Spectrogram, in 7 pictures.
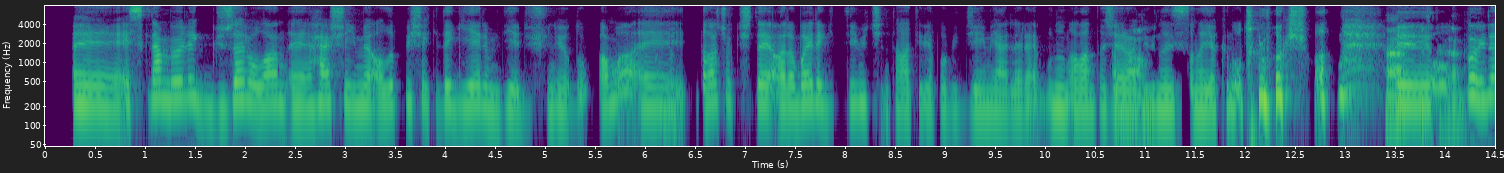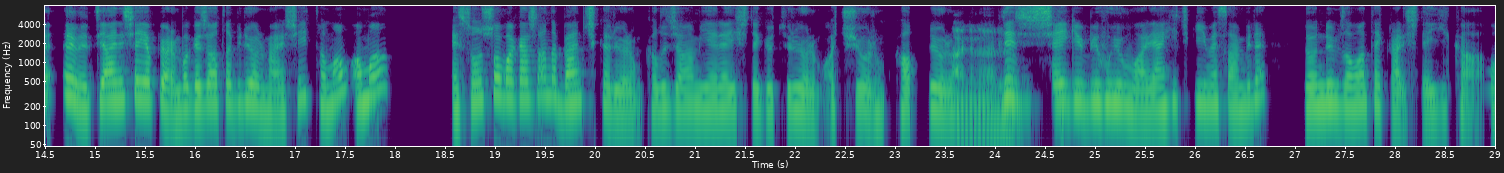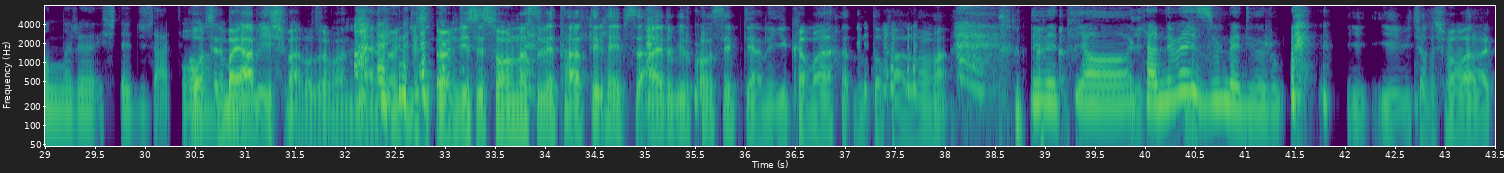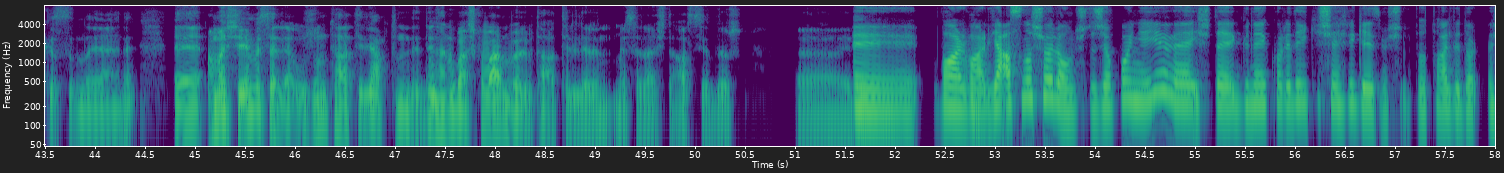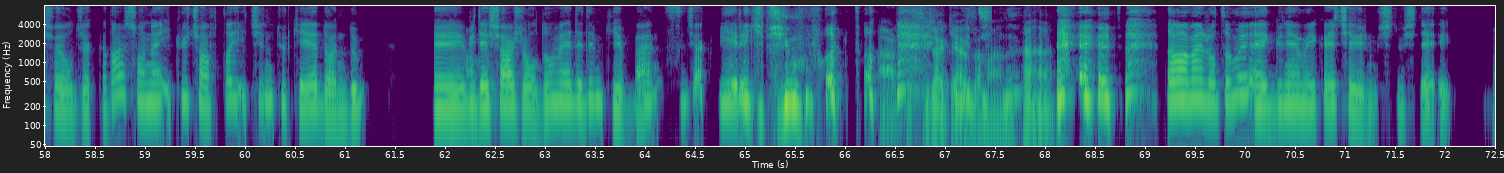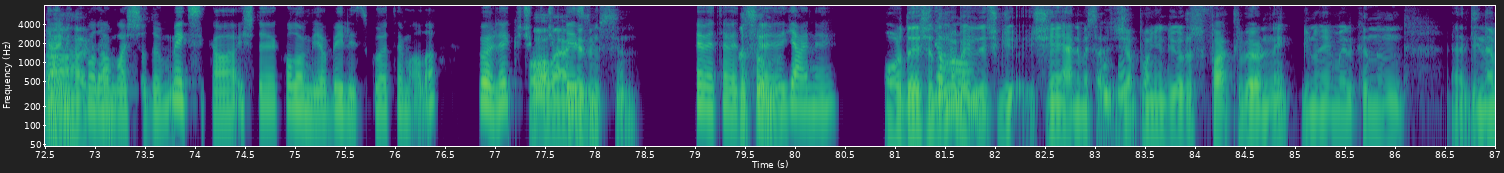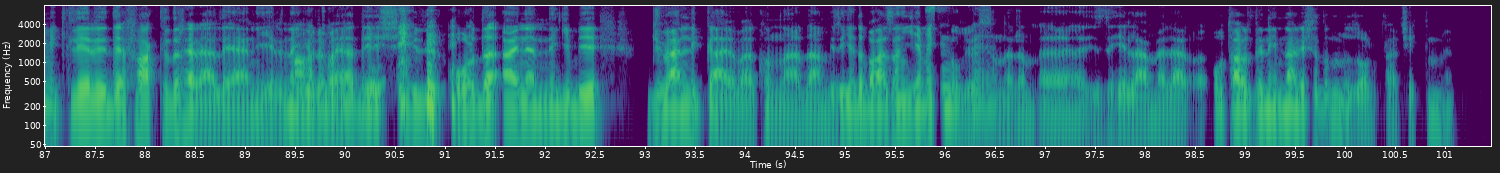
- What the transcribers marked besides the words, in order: laughing while speaking: "oturmak şu an"; other background noise; tapping; laughing while speaking: "Aynen"; other noise; chuckle; chuckle; laughing while speaking: "Yıkama"; chuckle; chuckle; laughing while speaking: "gideyim, ufaktan"; chuckle; laughing while speaking: "Evet"; chuckle
- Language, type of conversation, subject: Turkish, podcast, Seyahat sırasında yaptığın hatalardan çıkardığın en önemli ders neydi?
- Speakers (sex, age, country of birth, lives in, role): female, 30-34, Turkey, Bulgaria, guest; male, 35-39, Turkey, Spain, host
